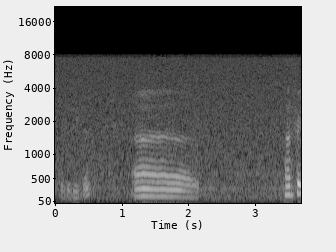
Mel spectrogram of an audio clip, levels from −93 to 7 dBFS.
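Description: Nothing in this speech clip points to a technical fault: the call's microphone processing and codec path leave the audio band-limited with nothing above 8 kHz, and the room's background sits about 19 dB below the speech.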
